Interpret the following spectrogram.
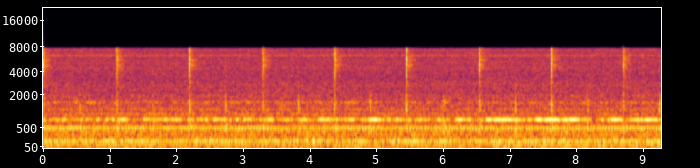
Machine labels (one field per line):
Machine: valve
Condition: normal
